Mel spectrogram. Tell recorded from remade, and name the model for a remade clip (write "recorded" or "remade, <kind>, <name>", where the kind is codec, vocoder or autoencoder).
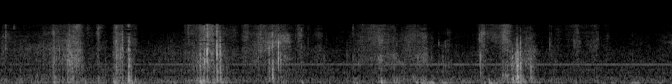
recorded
